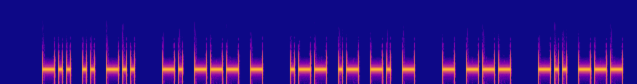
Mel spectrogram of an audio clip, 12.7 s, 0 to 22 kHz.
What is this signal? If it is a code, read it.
Morse code, heard as a keyed tone, about 15 wpm, 700 Hz. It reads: DID NOT WANT TO DO
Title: Sets of 5 Words Encore 15wpm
